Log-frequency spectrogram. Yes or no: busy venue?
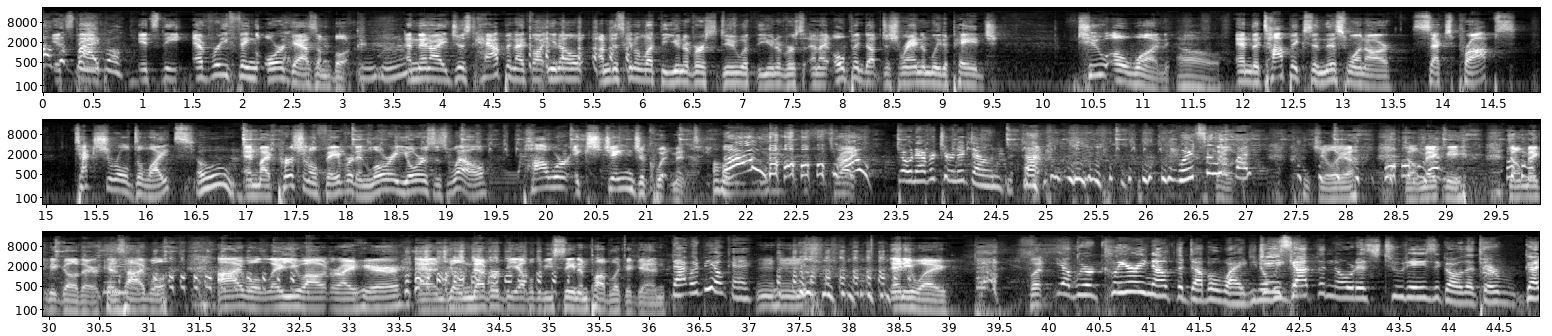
yes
